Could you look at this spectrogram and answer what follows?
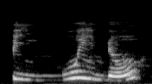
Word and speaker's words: pingüino: ponemos sobre la letra uno es para indicar que debemos pronunciar ya por ejemplo pingüino ver web si en estos dos casos la uv no tuviera diéresis el er ya hemos vendido ver getsha pero como tiene la diéresis pingüino peewee hindú vergüenza alguna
